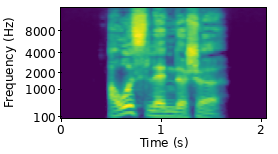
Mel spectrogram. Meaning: inflection of ausländisch: 1. strong/mixed nominative/accusative feminine singular 2. strong nominative/accusative plural 3. weak nominative all-gender singular
- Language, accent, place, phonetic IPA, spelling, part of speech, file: German, Germany, Berlin, [ˈaʊ̯slɛndɪʃə], ausländische, adjective, De-ausländische.ogg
